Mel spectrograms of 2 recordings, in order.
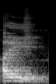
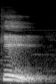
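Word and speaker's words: قِيلَ: Wa idza qai bukan ki, ya.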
